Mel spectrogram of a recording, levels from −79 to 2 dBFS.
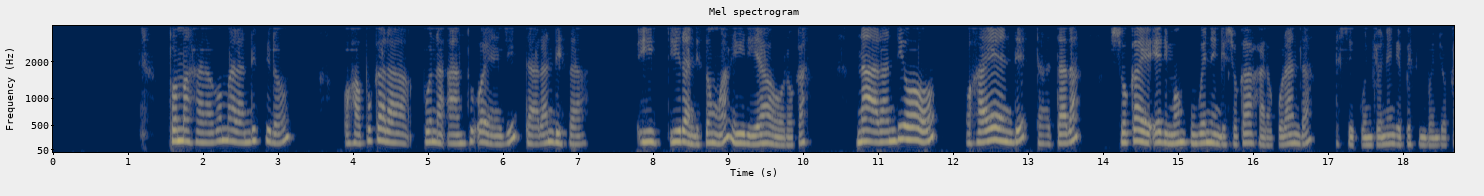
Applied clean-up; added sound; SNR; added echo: neural mask model DeepFilterNet 3.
